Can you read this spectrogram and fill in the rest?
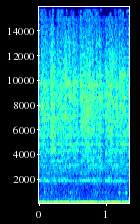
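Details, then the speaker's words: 1979 AMC AMX carbureted V8 with Carb Cheater tuning unit at idle, about 700 rpm: deep, slow, slightly uneven burble; idle a little low, beginning to pick itself up. "as you can hear idle is a little low it did start to pick itself up"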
